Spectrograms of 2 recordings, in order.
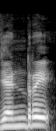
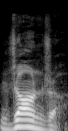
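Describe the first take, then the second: First: The word begins like 'jen' with a d sound. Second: The word begins like 'jon' without a d sound. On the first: The speaker calls it wrong. "മിക്കവാറും ആൾക്കാർ ജെൻഡ്രെ എന്ന് പറഞ്ഞിട്ടാണ് നമ്മളത് മിസ്പ്രൊനൗൺസ് ചെയ്യാറ്" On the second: The speaker calls it right. "British English pronunciation വരുന്നത് ജോൺ റ"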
